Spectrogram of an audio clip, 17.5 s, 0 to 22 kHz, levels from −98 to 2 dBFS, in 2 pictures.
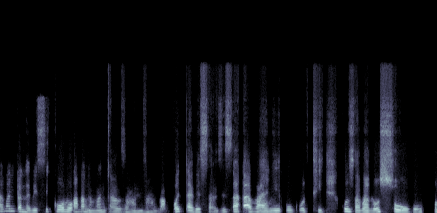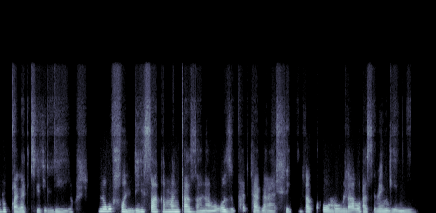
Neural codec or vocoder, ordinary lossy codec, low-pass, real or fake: codec, 44.1 kHz, 2.6 kbps, DAC; Opus, 32 kbps; 14.4 kHz; fake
